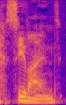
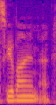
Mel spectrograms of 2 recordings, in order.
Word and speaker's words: CLion: Yeah, CLion. Client, CLion.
